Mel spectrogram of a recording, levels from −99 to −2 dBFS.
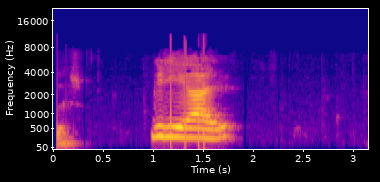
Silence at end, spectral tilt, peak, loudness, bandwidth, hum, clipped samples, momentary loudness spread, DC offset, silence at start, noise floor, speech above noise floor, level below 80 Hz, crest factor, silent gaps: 1.4 s; -5 dB/octave; -2 dBFS; -18 LUFS; 11 kHz; none; under 0.1%; 19 LU; under 0.1%; 0.05 s; -75 dBFS; 56 dB; -60 dBFS; 20 dB; none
